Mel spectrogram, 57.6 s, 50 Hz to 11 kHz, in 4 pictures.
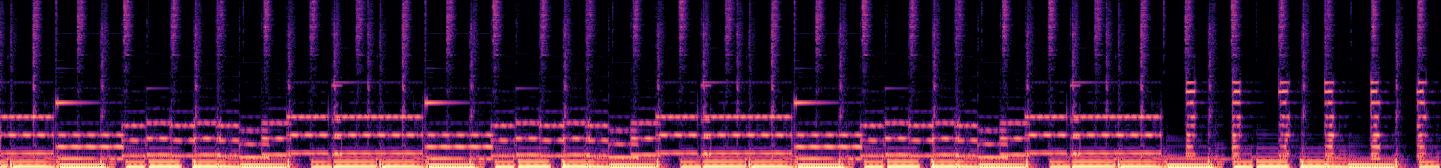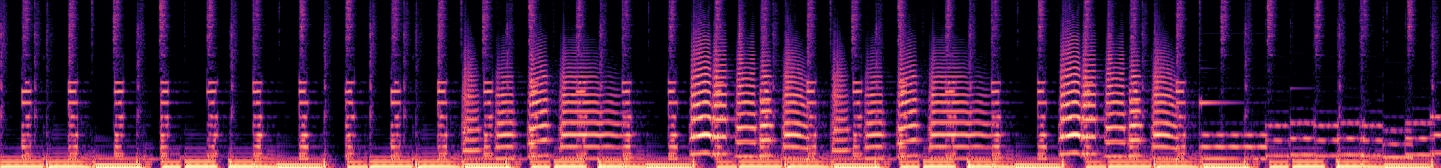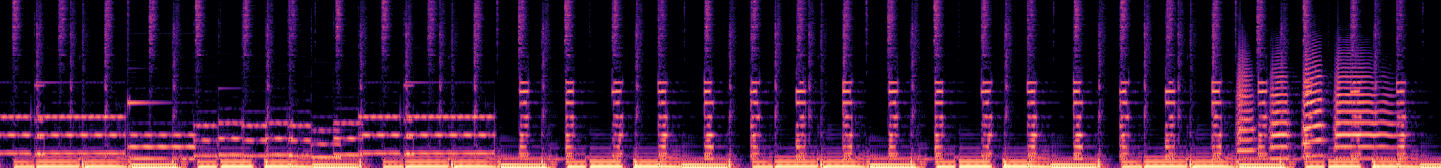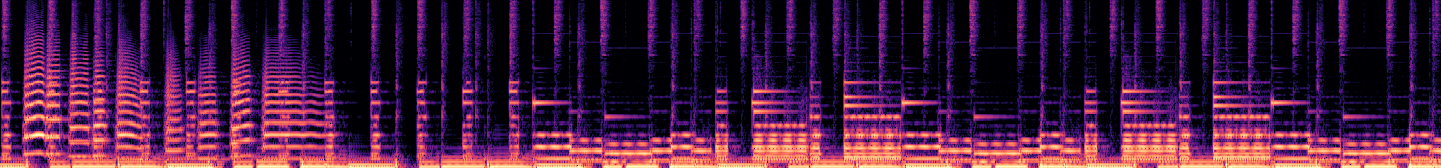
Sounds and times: Electronic music: 0:00.0 - 0:11.7, 0:19.0 - 0:20.8, 0:25.1 - 0:33.8, 0:41.2 - 0:46.7, 0:48.6 - 0:57.6.

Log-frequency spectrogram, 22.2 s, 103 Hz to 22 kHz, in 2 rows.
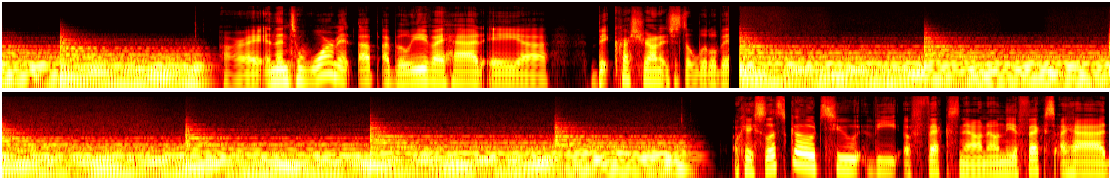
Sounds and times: Synthesizer: 0:00.0 - 0:02.2, 0:07.4 - 0:18.2
Speech: 0:02.2 - 0:07.3, 0:18.4 - 0:22.1.

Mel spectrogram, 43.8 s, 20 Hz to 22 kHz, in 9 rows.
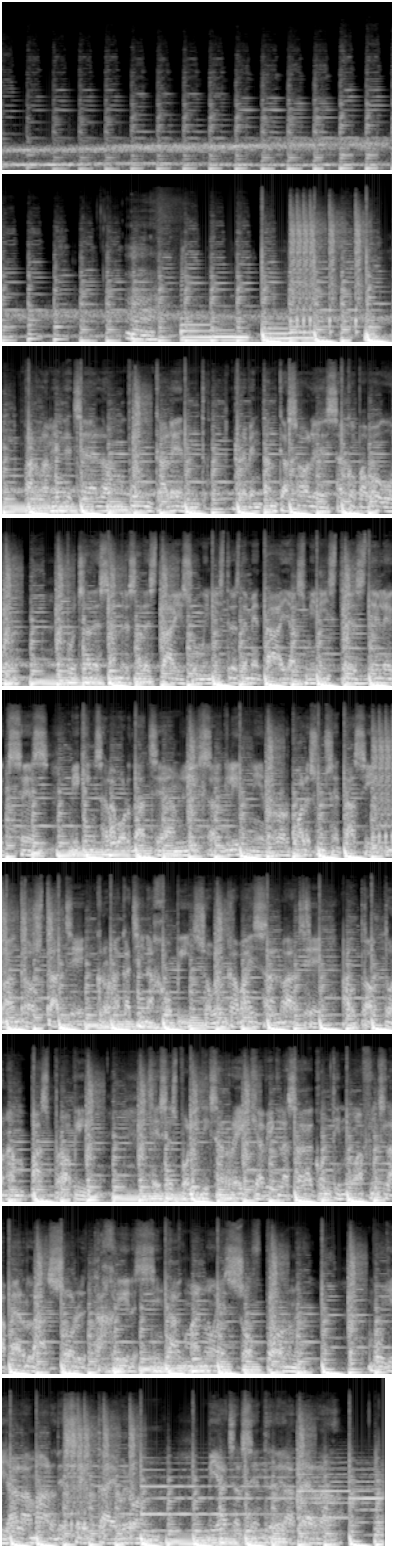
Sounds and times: Music: 0:00.0 - 0:43.7.

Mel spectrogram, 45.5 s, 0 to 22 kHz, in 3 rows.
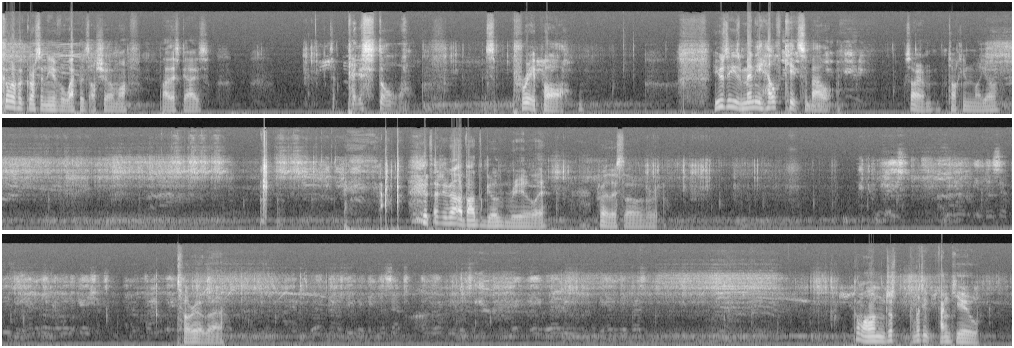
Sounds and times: Speech: 0:28.3 - 0:33.8, 0:43.1 - 0:45.0.

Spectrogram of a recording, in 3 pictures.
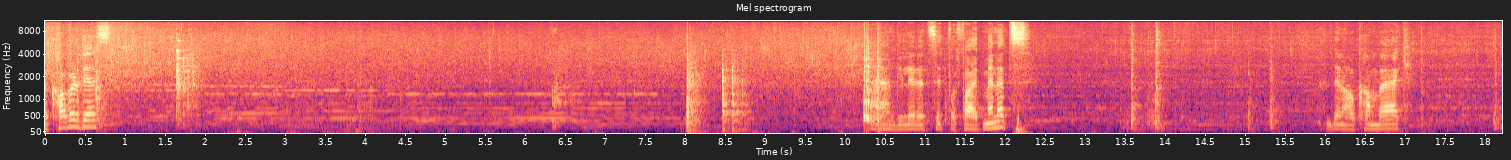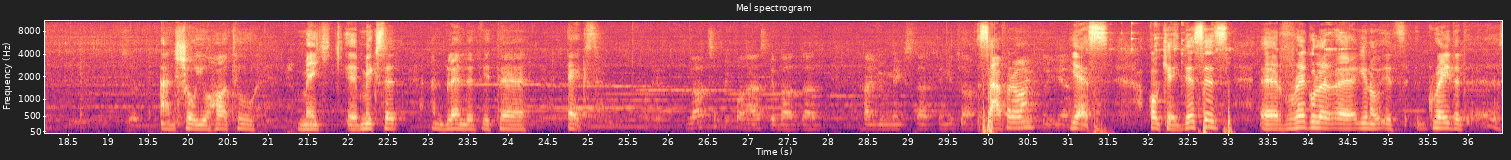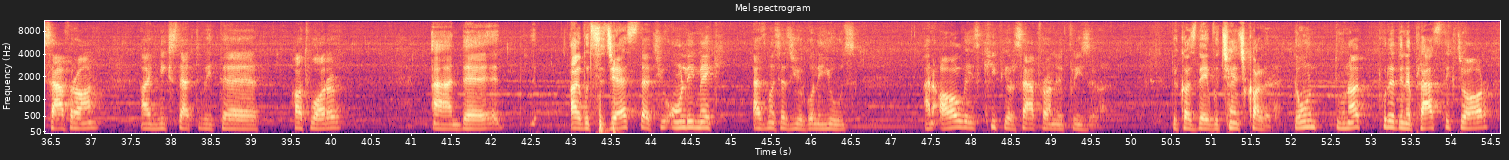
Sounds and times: Speech: 0:00.0 - 0:00.9, 0:10.2 - 0:12.4, 0:16.0 - 0:17.1, 0:26.2 - 0:40.2, 0:41.3 - 0:42.2, 0:43.0 - 0:46.6, 0:47.4 - 0:49.7, 0:50.5 - 0:54.5
Music: 0:00.0 - 0:54.6.

